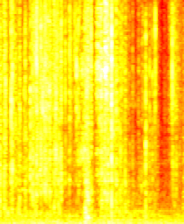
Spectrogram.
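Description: Thin plastic card sleeve crinkling in irregular small crackles and clicks as a trading card is handled and slid into it.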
